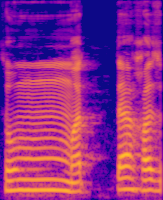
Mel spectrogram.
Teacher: साथ ही हम मीम की ज़बर को ता के साथ मिलाएंगे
